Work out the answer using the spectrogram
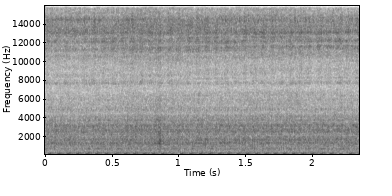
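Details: Honda PCX scooter with Yamaha Aerox pulley fitted, after 6000 km and DIY CVT cleaning: fast even putt-putt pulses, steady, no rattle or misses; clean smooth idle.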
